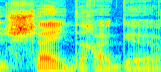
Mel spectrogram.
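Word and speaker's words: Shy-Drager: Il faut éliminer dans les trous ce qu'on appelle le syndrome de Scheidrager, donc ça s'écrit S-H-Y-Drager, donc D-R-A-G-E-R.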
